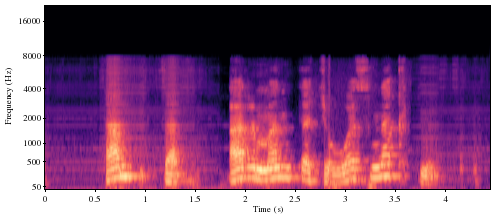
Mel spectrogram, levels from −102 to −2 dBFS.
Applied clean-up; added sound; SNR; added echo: neural separator model SepFormer DNS4.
